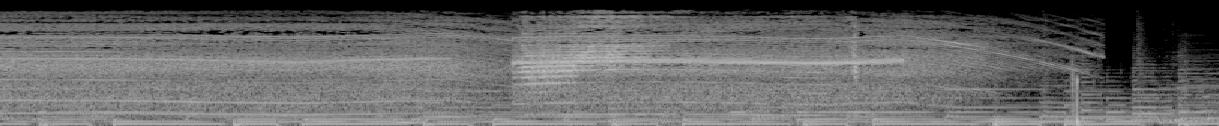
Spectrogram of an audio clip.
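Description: Rotary multitool with a small drill bit, whining at high speed as it bores into a wooden block. The whine breaks off briefly about four seconds in and comes back louder, then falls in pitch as the tool spins down near the end.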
